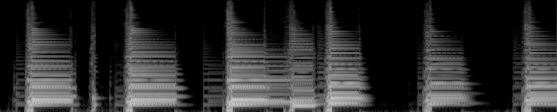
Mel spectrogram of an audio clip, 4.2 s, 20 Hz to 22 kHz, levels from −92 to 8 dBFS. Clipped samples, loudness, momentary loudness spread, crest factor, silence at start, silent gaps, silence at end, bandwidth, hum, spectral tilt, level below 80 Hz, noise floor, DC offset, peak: under 0.1%; -23 LUFS; 15 LU; 20 dB; 0.2 s; none; 0 s; 18 kHz; none; -6 dB/octave; -44 dBFS; -41 dBFS; under 0.1%; -4 dBFS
